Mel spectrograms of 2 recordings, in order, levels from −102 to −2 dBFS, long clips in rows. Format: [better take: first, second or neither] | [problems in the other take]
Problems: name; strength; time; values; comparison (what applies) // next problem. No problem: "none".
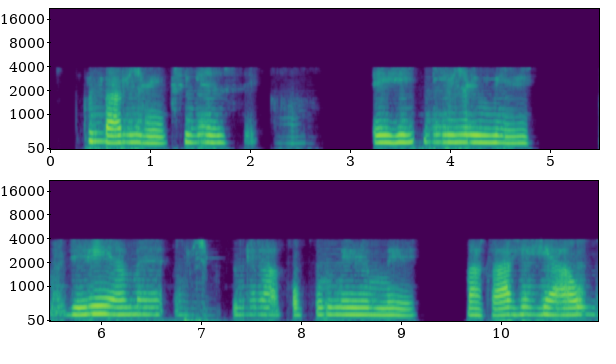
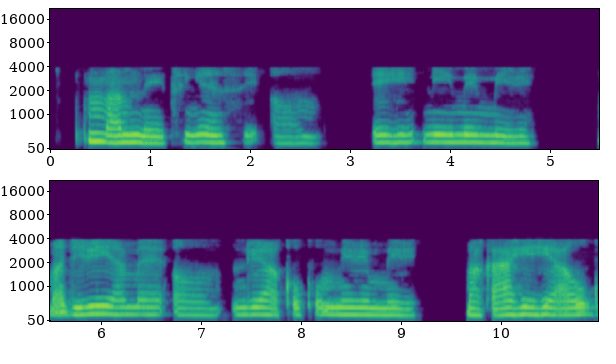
second | noise reduction (neural separator model SepFormer WHAMR!)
